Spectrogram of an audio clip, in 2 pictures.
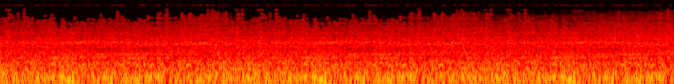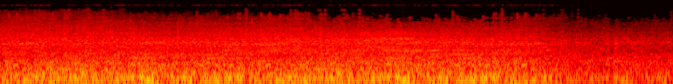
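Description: A car drives steadily along a road, its deep engine rumble and tyre noise loud and continuous from start to finish, as if heard from inside the vehicle, with no talking.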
